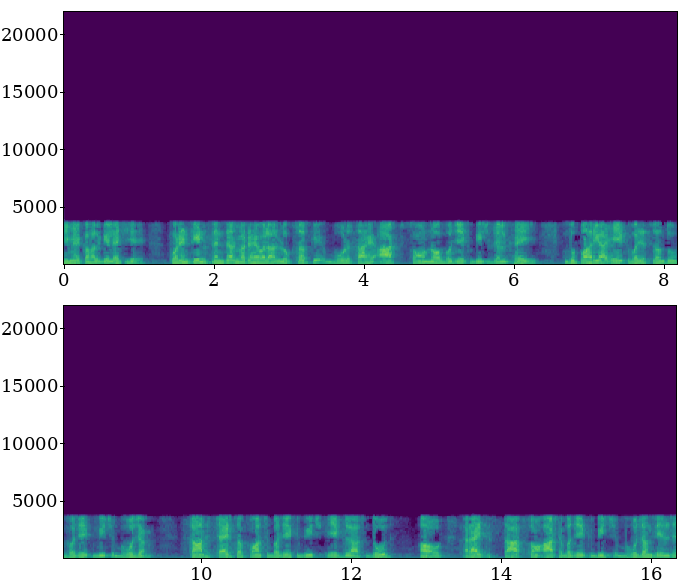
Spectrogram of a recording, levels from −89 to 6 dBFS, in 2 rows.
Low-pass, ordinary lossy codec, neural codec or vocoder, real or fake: 3.6 kHz; AAC, 24 kbps; none; real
